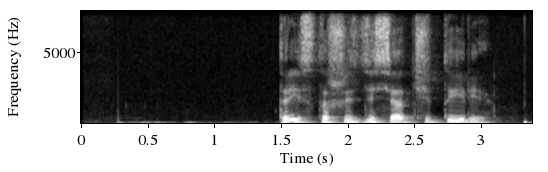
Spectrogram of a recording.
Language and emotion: Russian, neutral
